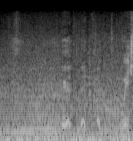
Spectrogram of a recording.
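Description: Subaru BRZ's flat-four boxer engine running steadily on a track straight, heard from inside the cabin.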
